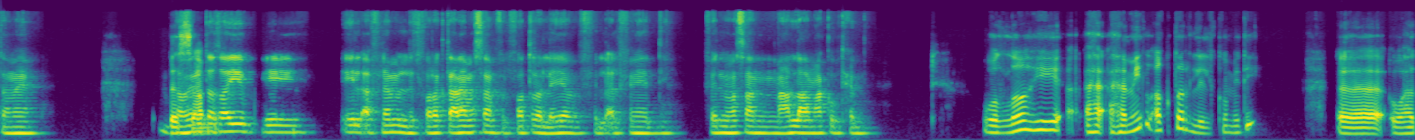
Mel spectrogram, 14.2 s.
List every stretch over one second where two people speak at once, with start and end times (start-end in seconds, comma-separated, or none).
none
